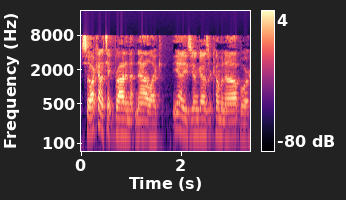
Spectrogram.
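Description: With an American accent, the speaker moves along at a fairly quick pace. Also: man. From US Midwest, Iowa. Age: 30s. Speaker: professional motocross racer. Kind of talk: casual interview. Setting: on location in Paris.

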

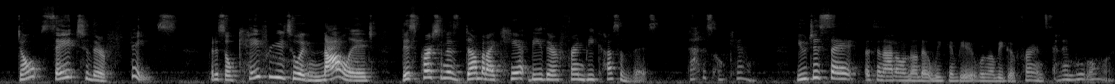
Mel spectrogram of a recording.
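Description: With vocal fry and a fairly high pitch, a woman talks at a fairly quick pace in an animated tone, her pitch swinging very widely and her loudness rising and falling sharply. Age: 30s. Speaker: podcast co-host. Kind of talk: casual chat. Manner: quiet.

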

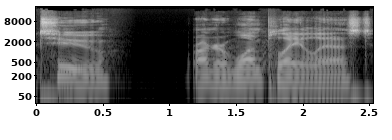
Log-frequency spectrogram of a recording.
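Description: In a very clean recording with a silent background, a man with a Southern US accent speaks at a medium pitch. His pace is very slow, with ordinary pitch variation. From Mississippi. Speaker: radio host. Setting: studio.

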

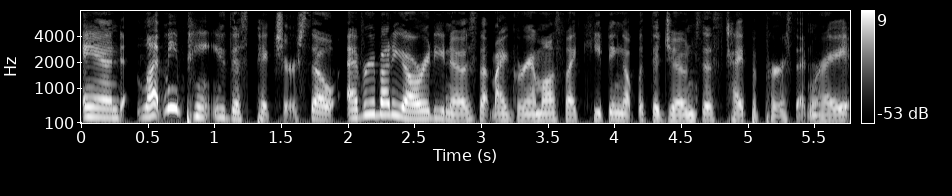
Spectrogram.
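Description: With an American accent, a woman talks at a fairly quick pace in a normal speaking voice, her pitch medium. Her intonation is lively, and the recording is very clean with a silent background. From Kentucky, US. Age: 30s. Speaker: podcast co-host. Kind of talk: casual chat.

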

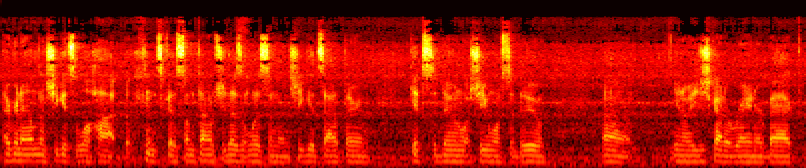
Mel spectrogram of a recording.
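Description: Over noticeable background noise, a man with an American accent talks at a very fast pace, fairly low in pitch and monotone, with flat intonation. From Missouri. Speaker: duck hunting podcast co-host. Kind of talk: casual chat.

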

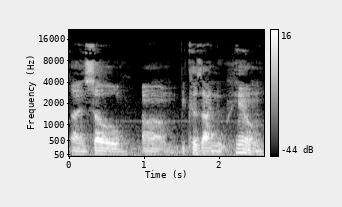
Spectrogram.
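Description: The speaker has an American accent. Audible room echo and noticeable background noise fill the recording. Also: man. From Chicago South Side, US. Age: 40s. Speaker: podcast host. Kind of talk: personal storytelling monologue. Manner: casual with many fillers.

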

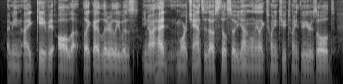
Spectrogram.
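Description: A soft-spoken man with a very deep, low pitch, monotone, flat intonation, and a moderate pace. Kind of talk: casual interview chat. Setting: studio. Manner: quiet, soft-spoken.

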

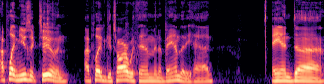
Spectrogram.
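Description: A normal speaking voice from a man with an American accent, fairly high in pitch with ordinary pitch variation, at a fairly quick pace, on a very clean recording with a silent background. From North Texas, Tarrant County (Dallas-Fort Worth). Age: 30s. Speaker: real estate agent. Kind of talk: casual interview chat.

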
